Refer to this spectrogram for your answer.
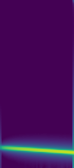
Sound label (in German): ton; akustik; physik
